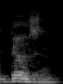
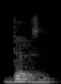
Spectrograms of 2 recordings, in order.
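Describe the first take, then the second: Both takes have the same delivery.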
